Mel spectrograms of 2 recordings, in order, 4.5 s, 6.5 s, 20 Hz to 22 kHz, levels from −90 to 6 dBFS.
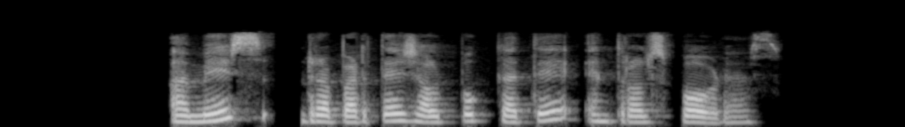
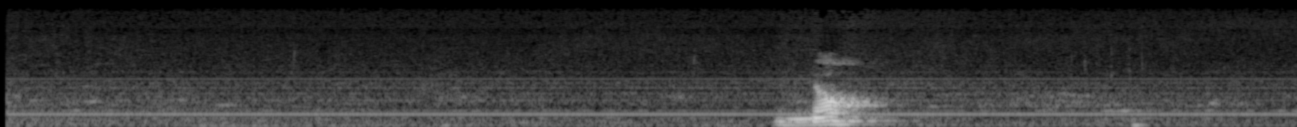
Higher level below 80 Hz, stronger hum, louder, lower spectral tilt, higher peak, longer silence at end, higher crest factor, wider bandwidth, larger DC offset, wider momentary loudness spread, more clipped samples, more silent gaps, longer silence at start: about the same, -60 dBFS vs -56 dBFS; neither; first, -17 LUFS vs -20 LUFS; second, -4 dB/octave vs -8 dB/octave; about the same, -2 dBFS vs -2 dBFS; first, 0.65 s vs 0.4 s; second, 16 dB vs 26 dB; second, 8 kHz vs 16.5 kHz; neither; second, 8 LU vs 26 LU; neither; first, 1.39-1.49 s vs none; first, 0.85 s vs 0.05 s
